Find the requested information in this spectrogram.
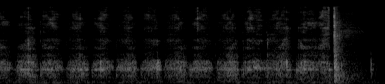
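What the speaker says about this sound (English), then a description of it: "So I'm just going to let it sand it down." Knife blade being sanded on a Work Sharp Precision Adjust sharpener, a soft repeated rasping in steady back-and-forth strokes, close and fairly quiet, ending with a sharp tap.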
